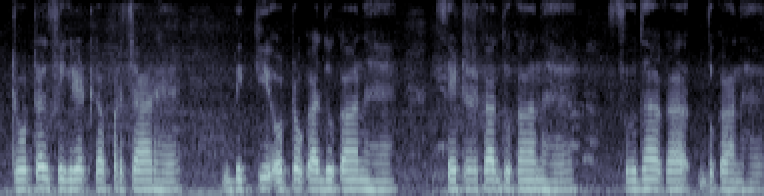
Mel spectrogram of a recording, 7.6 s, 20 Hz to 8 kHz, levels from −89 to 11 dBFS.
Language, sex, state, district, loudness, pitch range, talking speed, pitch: Hindi, male, Bihar, Kishanganj, -19 LUFS, 135-145 Hz, 140 wpm, 140 Hz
